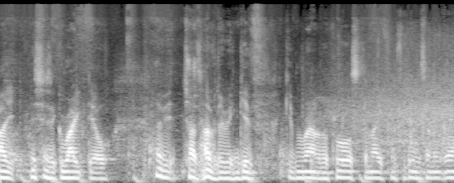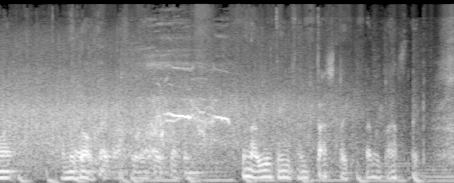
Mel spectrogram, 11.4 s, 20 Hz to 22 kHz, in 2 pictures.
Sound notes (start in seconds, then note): 6.1 applauding; 6.4 laughs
